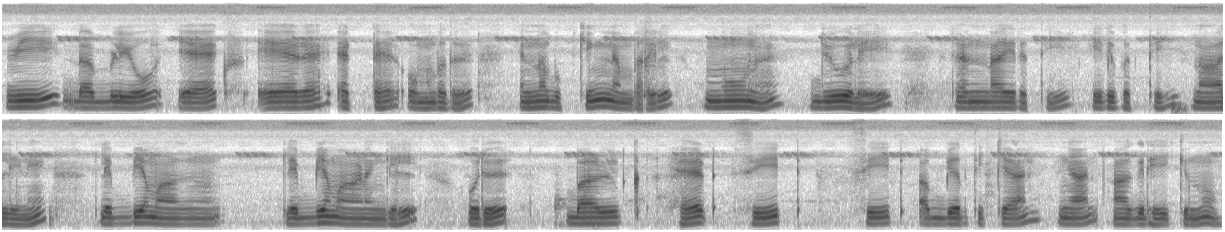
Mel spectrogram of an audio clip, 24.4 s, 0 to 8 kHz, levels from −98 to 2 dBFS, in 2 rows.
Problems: background sounds at intervals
